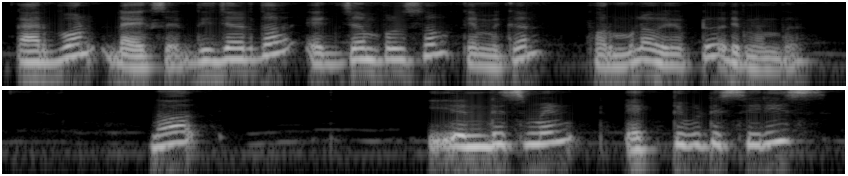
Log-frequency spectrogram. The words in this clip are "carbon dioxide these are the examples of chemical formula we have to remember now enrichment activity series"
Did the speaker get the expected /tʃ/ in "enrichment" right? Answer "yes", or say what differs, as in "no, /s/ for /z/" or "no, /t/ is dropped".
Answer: no, /s/ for /tʃ/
